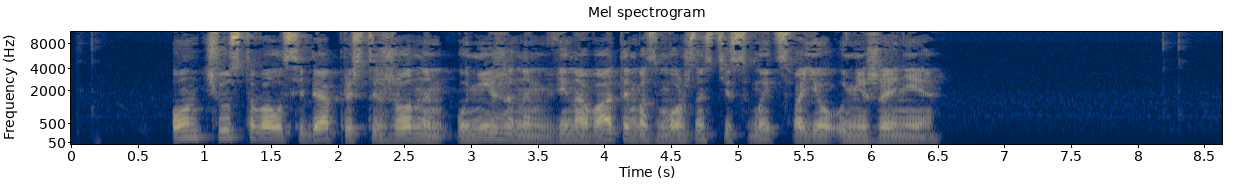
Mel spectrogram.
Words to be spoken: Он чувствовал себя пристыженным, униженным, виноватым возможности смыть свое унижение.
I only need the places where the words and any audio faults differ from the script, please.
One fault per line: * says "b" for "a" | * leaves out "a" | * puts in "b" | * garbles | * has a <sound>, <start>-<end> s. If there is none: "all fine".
all fine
